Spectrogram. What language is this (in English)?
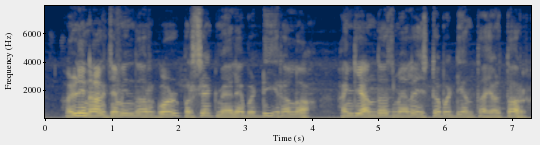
Kannada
